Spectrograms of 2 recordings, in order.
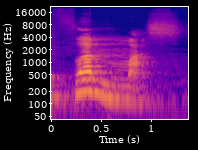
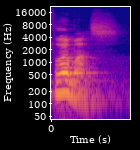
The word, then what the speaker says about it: flammas: Então, se nós disséssemos flammas, nós teríamos que dizer assim, flammas, certo? Flammas, não vamos dizer flamas, né?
